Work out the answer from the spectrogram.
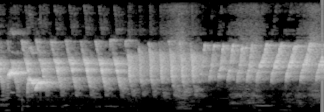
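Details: Canary singing a fast, buzzy trill of rapid repeated notes, about three to four per second, high-pitched and steady, sliding slightly lower partway through and then rising again.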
